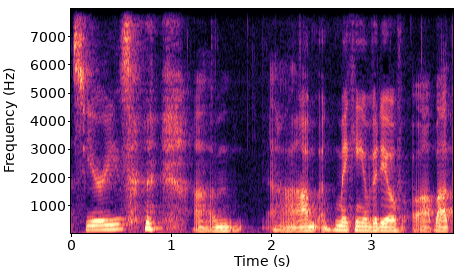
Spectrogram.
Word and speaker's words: Ceres: So yes, in the word series, which actually, by the way, is the planet name or the dwarf planet Ceres.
